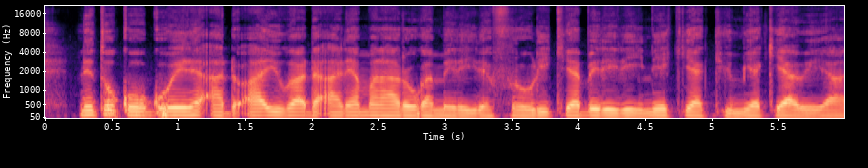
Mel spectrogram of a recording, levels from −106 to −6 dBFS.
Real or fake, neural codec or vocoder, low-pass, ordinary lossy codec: fake; vocoder, 44.1 kHz, 128 mel bands, Pupu-Vocoder; none; none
